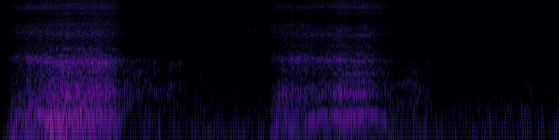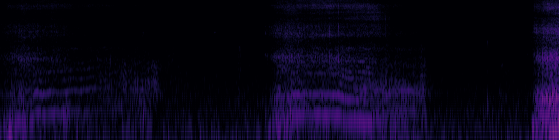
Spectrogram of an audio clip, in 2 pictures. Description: Boyfriend watches pug and girlfriend snore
